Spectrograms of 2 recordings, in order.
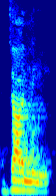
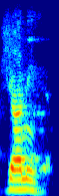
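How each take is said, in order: First: जानी said with a plain ज sound, the way students say it; common wrong pronunciation. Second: ज्ञानी said with a clear ग्य sound, gyani; correct pronunciation. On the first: Teacher showing students the wrong way, a plain जानी. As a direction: say जानी the everyday way, without the ग्य sound. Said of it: "ज्ञानी नहीं है". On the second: Teacher giving students the correct gyani sound. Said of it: "क्या है आपका". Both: Shown as a demonstration.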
